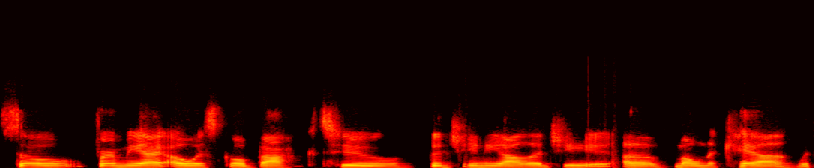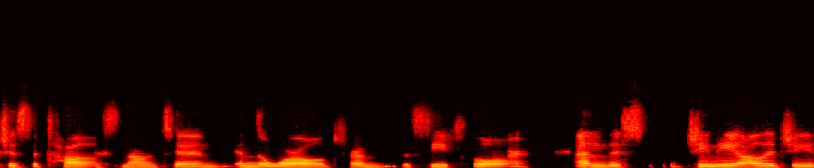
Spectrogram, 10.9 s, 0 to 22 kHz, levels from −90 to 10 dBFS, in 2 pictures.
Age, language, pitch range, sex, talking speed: 20-39, English, 185-200 Hz, female, 150 wpm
